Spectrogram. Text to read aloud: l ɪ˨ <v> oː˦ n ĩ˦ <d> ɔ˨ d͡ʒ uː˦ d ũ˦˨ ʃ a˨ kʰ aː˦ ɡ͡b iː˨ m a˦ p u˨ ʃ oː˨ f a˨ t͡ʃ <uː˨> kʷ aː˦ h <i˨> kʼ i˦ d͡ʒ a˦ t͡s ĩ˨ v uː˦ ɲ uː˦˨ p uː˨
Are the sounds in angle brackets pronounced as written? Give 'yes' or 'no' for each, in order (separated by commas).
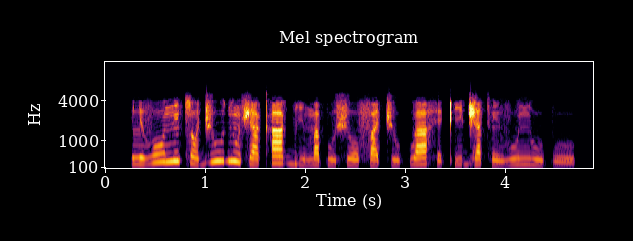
yes, no, yes, no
